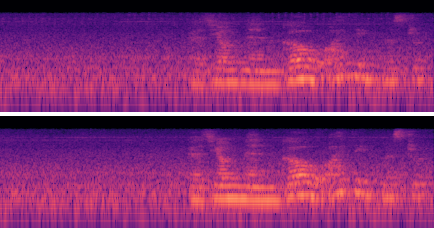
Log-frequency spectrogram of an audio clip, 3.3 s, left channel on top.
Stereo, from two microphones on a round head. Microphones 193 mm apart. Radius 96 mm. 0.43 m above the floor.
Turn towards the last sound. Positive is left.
turn(degrees=-30)  # may be behind; listen again after turning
